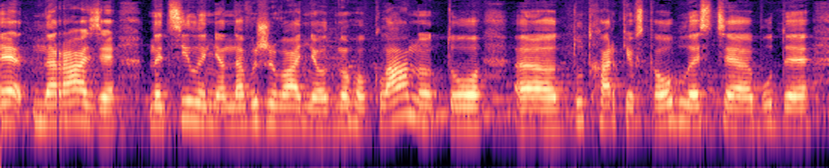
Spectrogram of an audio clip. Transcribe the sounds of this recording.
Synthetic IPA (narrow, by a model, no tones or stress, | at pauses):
ɛnɐɾɑzʲi | nɐt͡sʲilˠenʲːɐnɐʋɪʒɪʋɑnʲːɐɔd̪nɔɦɔklˠɑnʊt̪ɔ | t̪ut̪xɑrkʲiwsʲkɐɔblˠɐsʲtʲbud̪ɛ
